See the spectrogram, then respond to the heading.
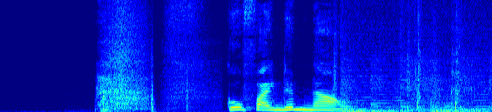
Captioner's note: Gasps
